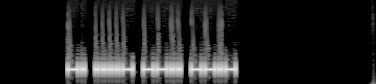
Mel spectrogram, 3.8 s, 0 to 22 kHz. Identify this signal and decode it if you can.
Morse code, heard as a keyed tone, about 44 wpm, 700 Hz. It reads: N4ZQ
